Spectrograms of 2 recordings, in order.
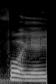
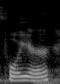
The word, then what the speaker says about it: foyer: i'm from canada so we pronounce it foyer and not four-year just in case you're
